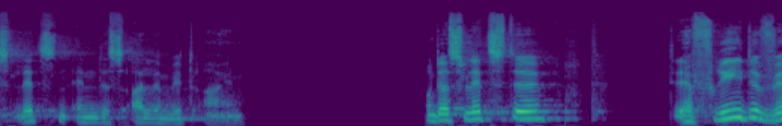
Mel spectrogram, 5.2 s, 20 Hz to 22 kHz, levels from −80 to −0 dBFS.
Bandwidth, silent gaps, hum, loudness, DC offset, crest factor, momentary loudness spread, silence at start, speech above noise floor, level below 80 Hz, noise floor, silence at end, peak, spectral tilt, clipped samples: 15.5 kHz; none; none; -34 LUFS; under 0.1%; 18 dB; 18 LU; 0 s; 52 dB; -80 dBFS; -88 dBFS; 0 s; -20 dBFS; -3 dB/octave; under 0.1%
